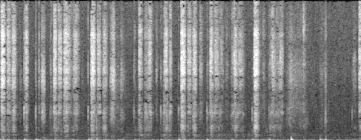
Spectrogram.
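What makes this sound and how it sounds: A graphite pencil scratches across a thin lined paper pad lying flat on a desk in continuous writing. The clip carries a steady, bright, papery scratching with short pauses between strokes. Soft, dull low taps come through where the pencil presses the pad.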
